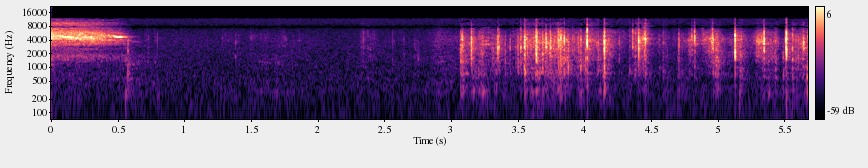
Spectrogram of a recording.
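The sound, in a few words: crinkling plastic bags of building set pieces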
